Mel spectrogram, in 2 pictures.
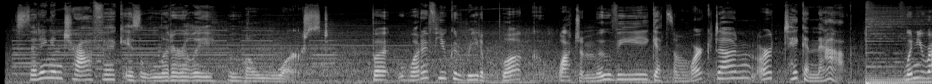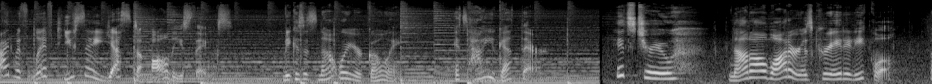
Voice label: Commercial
